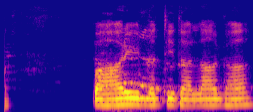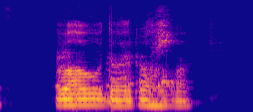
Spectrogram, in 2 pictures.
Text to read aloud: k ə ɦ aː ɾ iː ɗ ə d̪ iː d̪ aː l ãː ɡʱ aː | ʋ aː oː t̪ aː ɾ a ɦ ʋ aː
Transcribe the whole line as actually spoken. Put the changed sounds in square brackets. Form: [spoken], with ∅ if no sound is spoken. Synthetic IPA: [p] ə ɦ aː ɾ iː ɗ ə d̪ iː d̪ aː l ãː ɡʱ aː | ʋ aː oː [d̪] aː ɾ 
